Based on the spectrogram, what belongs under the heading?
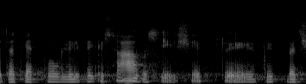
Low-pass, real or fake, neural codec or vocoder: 14.4 kHz; fake; codec, 32 kHz, 1.9 kbps, SNAC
